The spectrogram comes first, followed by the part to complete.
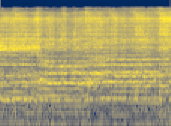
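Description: A group of young women singing a pop song together into microphones over backing music, heard through the stage PA speakers.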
